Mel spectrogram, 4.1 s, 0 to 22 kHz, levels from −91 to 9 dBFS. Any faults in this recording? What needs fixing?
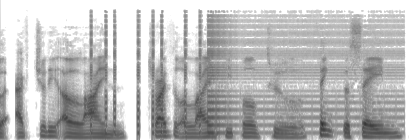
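GSM signalling bursts, 0.91 to 2.01 s: a nearby 2G phone sends short groups of radio bursts while signalling, and the audio circuit rectifies them into a galloping pattern of ticks and brief 217 Hz buzzes, roughly as loud as the speech. Keep phones well away from microphones, cables and preamps.

GSM phone buzz, 2.08 to 4.05 s: the phone is now in a call and transmits continuously at 217 bursts per second, so the rectified pulses become a steady, raspy 217 Hz buzz full of harmonics, about 10 dB below the speech. Switch nearby phones to flight mode during recording.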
